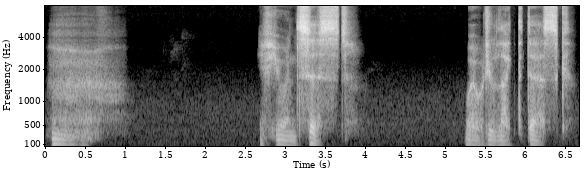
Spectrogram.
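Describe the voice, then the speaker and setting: An actor playing a commanding, teasing, protective dragon mob boss in an intimate audio drama, with a husky, breathy voice and deliberate delivery. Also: male voice, sits low, little pitch movement, sharp tone, no room sound, heavily acted. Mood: playful, relaxed.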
